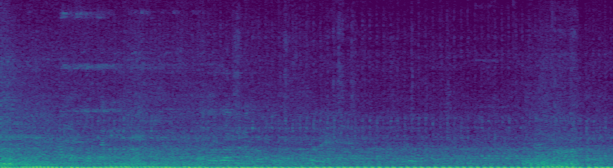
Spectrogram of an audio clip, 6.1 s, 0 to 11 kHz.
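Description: GPX Demon GR165R sport bike's single-cylinder engine running as it is ridden slowly in second gear, under a steady heavy low rumble.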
